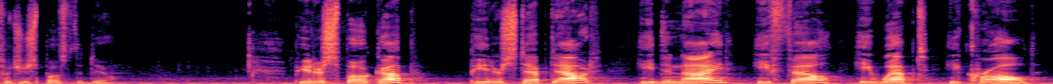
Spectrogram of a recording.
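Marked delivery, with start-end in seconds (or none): 2.2-7.8 loud, punchy short sermon lines; rising preacher's fervor; full-force preaching. Real, not acted. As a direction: hammer each phrase from the pulpit.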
